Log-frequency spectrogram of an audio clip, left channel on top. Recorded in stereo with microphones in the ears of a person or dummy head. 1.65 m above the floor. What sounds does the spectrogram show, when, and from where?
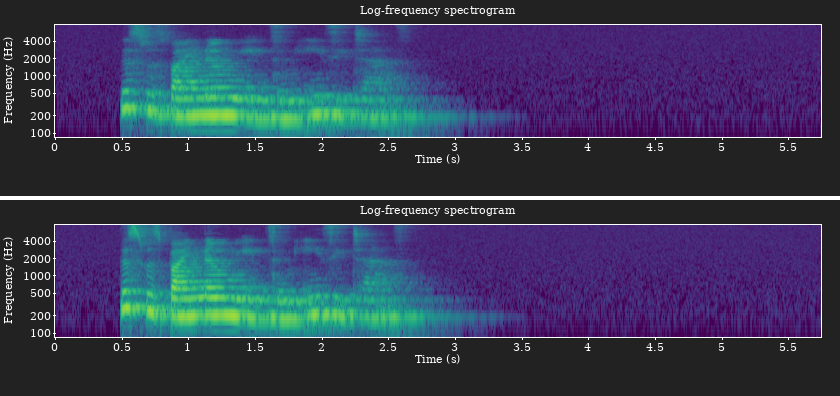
0.5 s a woman speaking: 50° right (ahead or behind), 0.5 m; by 2.6 s 80° right, 2.5 m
